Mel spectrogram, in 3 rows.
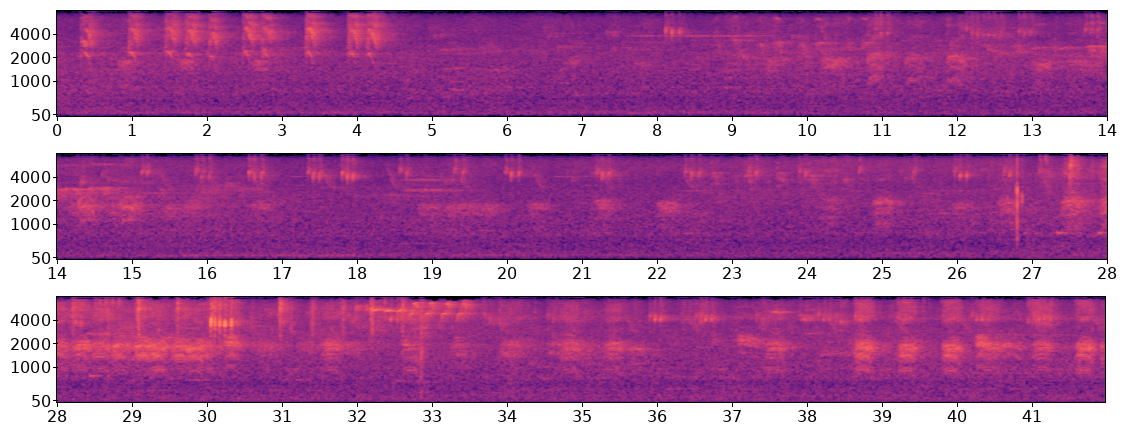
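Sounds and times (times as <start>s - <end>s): wild birds calling: 9.5s - 41.9s.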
